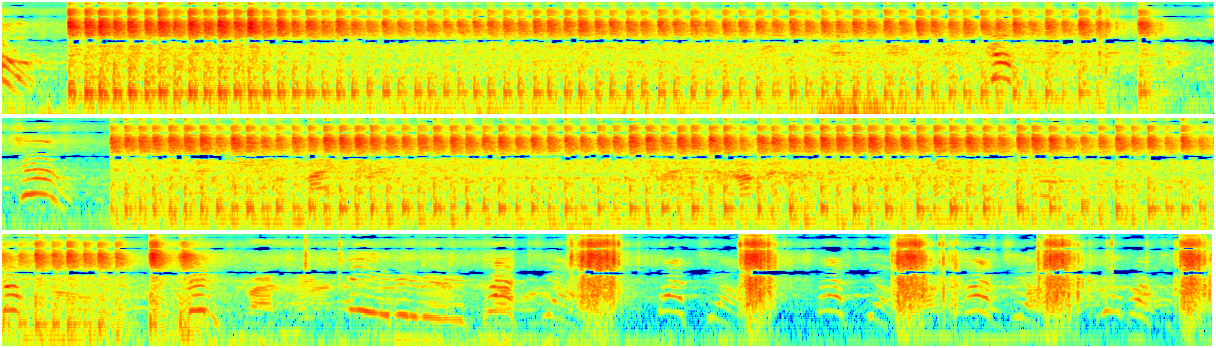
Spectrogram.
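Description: Seated group singing a Samoan siva song over fast, continuous clapping. It breaks off briefly about six seconds in and stops shortly before the end. After that come separate sharp claps about two a second, with a few whooping calls.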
